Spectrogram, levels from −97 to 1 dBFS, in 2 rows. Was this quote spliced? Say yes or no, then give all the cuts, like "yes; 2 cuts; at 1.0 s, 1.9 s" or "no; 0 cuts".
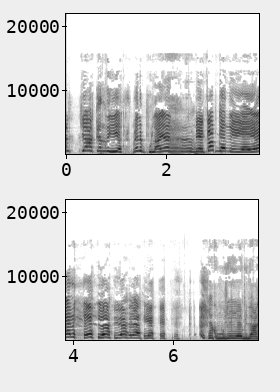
yes; 1 cut; at 6.7 s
